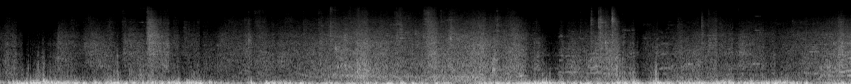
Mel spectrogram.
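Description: Wind buffeting the microphone outdoors: a low, gusting rumble that rises and falls throughout, with a fainter rushing noise above it.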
